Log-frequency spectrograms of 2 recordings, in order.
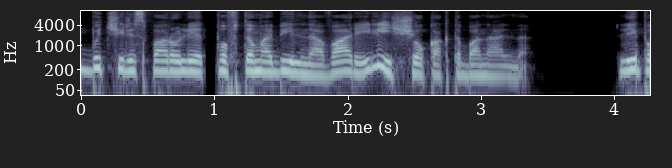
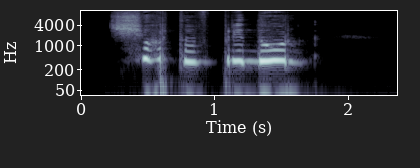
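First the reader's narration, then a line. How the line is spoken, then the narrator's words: Sobbing. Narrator (Russian): зарыдала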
